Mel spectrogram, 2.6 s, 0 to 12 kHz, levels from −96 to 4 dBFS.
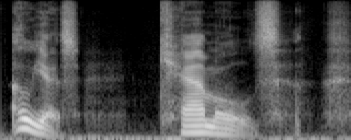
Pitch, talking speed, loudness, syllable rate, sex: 110 Hz, 70 wpm, -19 LUFS, 2.9 syllables/s, male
